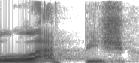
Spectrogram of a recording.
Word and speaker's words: lápis: Quando eu falo lápis, o lá tem um som mais forte.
